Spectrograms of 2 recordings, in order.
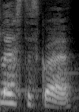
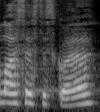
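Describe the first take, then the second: First: The first word is said with two syllables. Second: The first word is said with three syllables. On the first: The speaker calls it right. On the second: The speaker calls it wrong. "It's not"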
